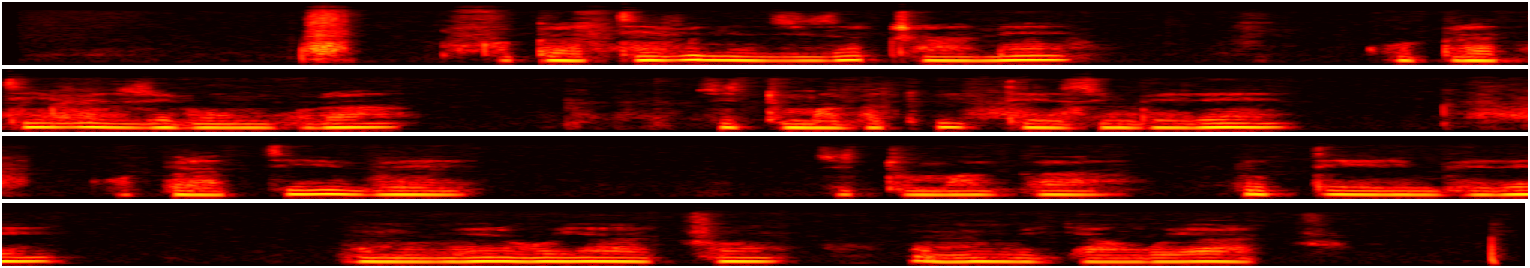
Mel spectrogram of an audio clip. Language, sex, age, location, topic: Kinyarwanda, female, 36-49, Musanze, finance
